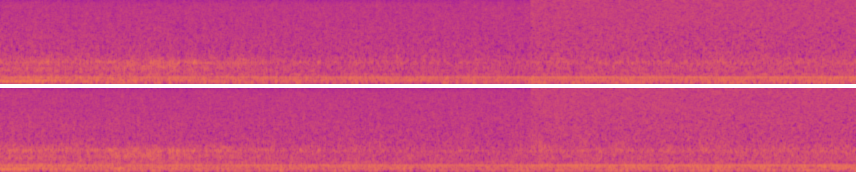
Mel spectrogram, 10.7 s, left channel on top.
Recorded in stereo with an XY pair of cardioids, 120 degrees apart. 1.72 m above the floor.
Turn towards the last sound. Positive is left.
No sound to turn to.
